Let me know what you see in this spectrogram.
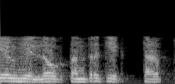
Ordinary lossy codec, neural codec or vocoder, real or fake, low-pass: Opus, 64 kbps; none; real; 3.6 kHz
